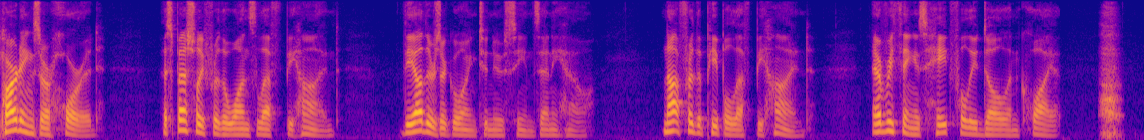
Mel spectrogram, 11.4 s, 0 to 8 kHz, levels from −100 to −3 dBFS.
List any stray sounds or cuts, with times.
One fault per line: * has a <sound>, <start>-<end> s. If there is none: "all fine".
* has a breath, 11.0-11.3 s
